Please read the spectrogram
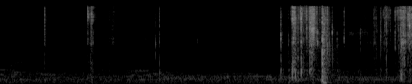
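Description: A foil trading-card pack being torn open by hand. A few faint crinkles and clicks, then about three seconds in a loud burst of crinkling and tearing as the foil wrapper is pulled apart at its top seam.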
